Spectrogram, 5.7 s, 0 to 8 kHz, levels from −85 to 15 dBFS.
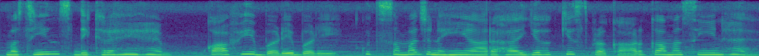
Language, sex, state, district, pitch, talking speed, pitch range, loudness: Hindi, female, Bihar, West Champaran, 265 Hz, 200 wpm, 235-280 Hz, -16 LUFS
